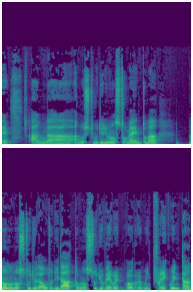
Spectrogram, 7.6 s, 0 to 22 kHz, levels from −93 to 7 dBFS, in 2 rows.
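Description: A speech clip with damaged data in a compressed stream from 6.71 to 6.82 s: a brief chirp or squawk where the decoder misreads corrupt frames and resyncs, unlike a clean dropout's silence.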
